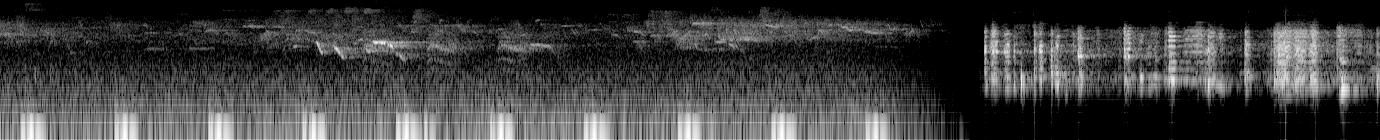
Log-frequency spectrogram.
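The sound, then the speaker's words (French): Small songbirds, tits and other passerines, chirp and trill continuously over a dense outdoor background; after a brief pause, a louder, harsher stretch of rapid, overlapping calls follows. “Dans le même temps, on réintroduira les mésanges, les passereaux et d'autres oiseaux selon le critère de la beauté de leur chant.”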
